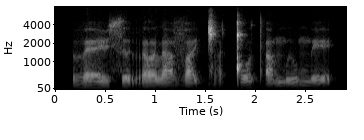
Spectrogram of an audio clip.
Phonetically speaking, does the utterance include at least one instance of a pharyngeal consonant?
no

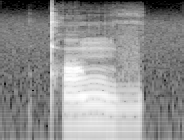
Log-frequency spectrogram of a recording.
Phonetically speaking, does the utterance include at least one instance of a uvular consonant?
yes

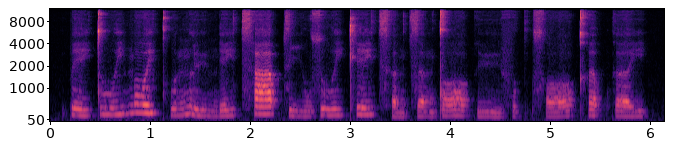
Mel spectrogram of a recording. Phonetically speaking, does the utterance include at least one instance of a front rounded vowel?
yes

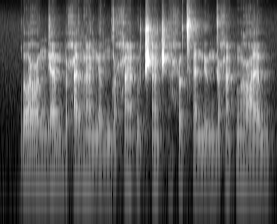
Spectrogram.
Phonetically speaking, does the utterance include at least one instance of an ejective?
yes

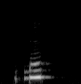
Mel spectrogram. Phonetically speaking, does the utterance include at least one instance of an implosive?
yes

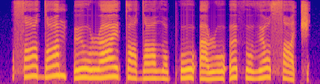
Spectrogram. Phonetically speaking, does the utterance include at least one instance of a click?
no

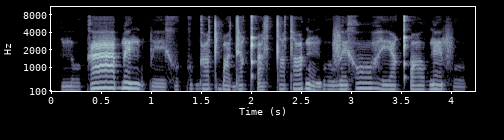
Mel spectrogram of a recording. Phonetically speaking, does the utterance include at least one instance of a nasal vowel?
yes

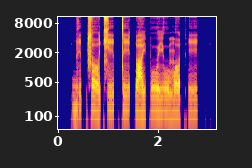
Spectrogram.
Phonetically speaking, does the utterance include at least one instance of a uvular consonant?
no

